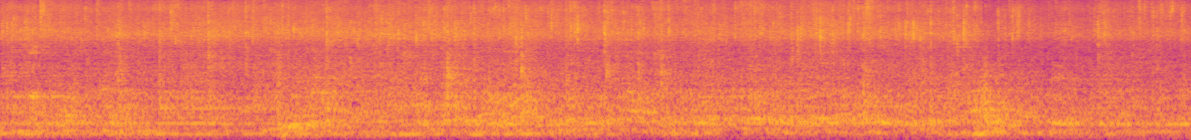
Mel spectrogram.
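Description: Water runs from a tap into a pot.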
